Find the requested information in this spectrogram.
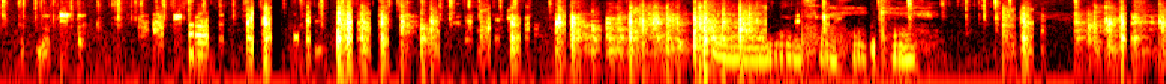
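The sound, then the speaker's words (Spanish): Rapid, irregular clacking of keys on a computer keyboard, fairly loud, in uneven bursts, with a voice murmuring briefly partway through. “Mi teclado se trabó.”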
